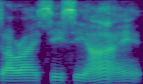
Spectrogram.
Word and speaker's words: Ricci: And Ritchie is pronounced the same way as Ricci to us Americans.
